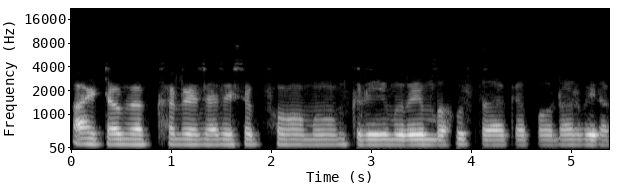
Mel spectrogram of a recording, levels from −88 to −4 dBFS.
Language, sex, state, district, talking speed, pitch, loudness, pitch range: Magahi, male, Bihar, Lakhisarai, 165 wpm, 140 Hz, -25 LUFS, 140-145 Hz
